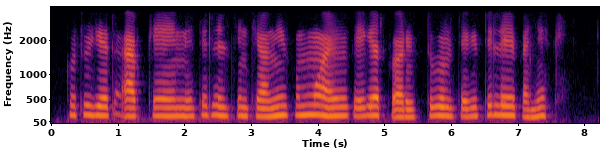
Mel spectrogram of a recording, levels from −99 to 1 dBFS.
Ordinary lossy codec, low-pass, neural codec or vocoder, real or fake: none; 3.6 kHz; none; real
